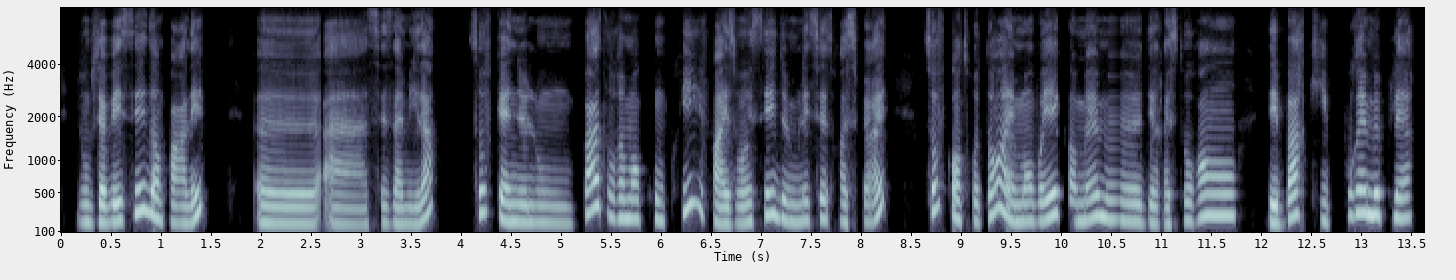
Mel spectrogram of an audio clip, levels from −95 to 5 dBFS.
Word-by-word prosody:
Donc 180 -1 -4
j'avais 180 0 +4
essayé 270 +10 +2
d'en 225 -7 +4
parler, 180 - -1 0.5
heu, 165 -1 +2
à 155 -1 -5
ces 170 +2 -9
amis-là, 165 - 0 0.3
sauf 270 +1 -2
qu'elles 190 -7 +3
ne 180 - +1
l'ont 170 -1 -5
pas 300 +6 +5
vraiment 215 -5 0
compris, 215 - -3
enfin, 185 - 0
elles 165 +1 -1
ont 170 - 0
essayé 215 +8 0
de 210 -4 0
me 180 -1 -3
laisser 190 +2 -3
prospérer, 185 - -3 0.4
sauf 285 +5 +1
qu'entre-temps 205 - 0
elles 185 -9 +3
m'envoyaient 190 +7 +3
quand 200 -2 -2
même, 215 +4 +2
heu, 185 -1 0
des 175 0 -3
restaurants, 215 +10 0 0.3
des 175 -1 +6
bars 225 +9 +2
qui 190 -2 -9
pourraient 260 +2 +3
me 245 -1 +7
plaire. 225 -2 -2
190 Hz, 170 wpm, -23 LUFS, 175-240 Hz, 0.5 s, me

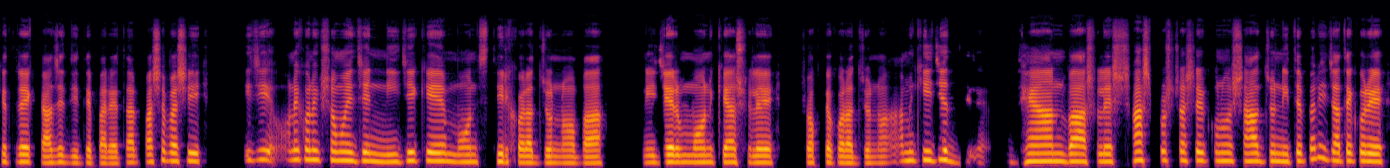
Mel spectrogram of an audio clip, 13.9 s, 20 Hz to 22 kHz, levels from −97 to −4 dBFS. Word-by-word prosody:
ক্ষেত্রে 175 -1 0 0.2
কাজে 155 +3 0
দিতে 150 +1 -3
পারে। 140 -1 0
তার 160 0 -1
পাশাপাশি 190 +1 0 0.5
এই 210 - -6
যে 225 - -2 0.2
অনেক, 225 +1 -1
অনেক 225 -1 +2
সময় 205 -1 +3
যে 200 - +4 0.2
নিজেকে 195 +3 +1 0.2
মন 170 0 0
স্থির 180 -2 -1
করার 155 -1 +2
জন্য 150 -1 -2 0.2
বা 145 0 +3 0.5
নিজের 165 +2 +4 0.2
মনকে 165 0 +1
আসলে 160 0 -1 0.4
শক্ত 155 0 -4
করার 150 -2 +1
জন্য 150 0 -5 0.2
আমি 200 +1 0
কি 220 - -3
এই - - -4
যে - - +6 0.2
ধ্য - - -20 0.5
ধ্যান 185 +1 +5
বা 185 - +7
আসলে 180 +1 -1 0.2
শ্বাস-প্রশ্বাসের 205 -1 -1
কোনো 195 0 -1
সাহায্য 190 -1 +2
নিতে 175 +2 +1
পারি? 255 +2 -1
যাতে 195 0 +3
করে 185 -2 +5
180 Hz, 170 wpm, -22 LUFS, 160-195 Hz, 0.5 s, বা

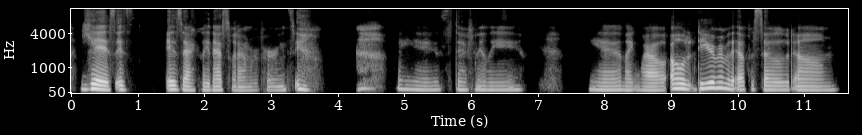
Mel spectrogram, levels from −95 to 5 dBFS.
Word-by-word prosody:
Yes, 165 -4 +7
it's 155 0 0 0.5
exactly, 145 -3 +1
that's 140 +1 -2
what 135 -1 -6
I'm 130 +1 -5
referring 135 +1 -8
to. 170 -3 +1 1.3
Yes, 155 -3 -6 0.2
definitely, 150 0 -6 1.0
yeah, 145 -2 -3
like, 140 0 -4
wow 140 0 0
oh, 185 -2 +6
do 190 +3 0
you 210 +2 +6
remember 215 -3 +4
the 165 - +1
episode, 145 -1 -1
um 140 0 -3
145 Hz, 105 wpm, -21 LUFS, 140-160 Hz, 1.3 s, Yes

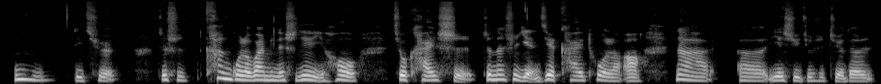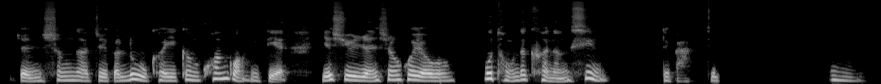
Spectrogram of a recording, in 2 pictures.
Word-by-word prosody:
嗯， 205 -4 +1 0.2
的 170 -1 -2
确。 170 +4 -4 0.4
就 220 - +2
是 195 -4 -6 0.2
看 290 -4 +3
过 225 -2 +6
了 195 -2 +7
外 210 0 +6
面 195 -1 +1
的 190 - +2
世 190 - -6
界 210 -1 +5
以 160 -3 0
后， 185 -1 +2 0.3
就 210 - +6
开 195 0 0
始 225 +3 -2
真 225 - +4
的 225 +1 +3
是 225 +1 0
眼 175 -4 +3
界 225 +1 +6
开 195 -1 -3
拓 190 0 +1
了 165 -1 0
啊。 160 0 +1 0.3
那， 200 -7 0 0.2
呃， 175 -2 -3
也 185 0 +2
许 180 -2 -2
就 170 +2 -6
是 170 0 -9
觉 - - -2
得 150 +1 0 0.3
人 155 +2 0
生 195 +3 -5
的 175 -3 -2
这 170 +1 -3
个 - - -1
路 200 +3 +2
可 185 +2 -3
以 175 0 +1
更 205 +1 -3
宽 265 +5 0
广 220 - -1
一 - - -7
点， 150 - -2 0.3
也 190 +3 +3
许 220 -1 0
人 180 -2 +3
生 215 +2 -1
会 220 -2 +3
有 170 0 +3 0.3
不 265 - +6
同 195 -8 -5
的 220 - 0
可 210 -1 -4
能 145 +3 -4
性， 240 -1 -1 0.5
对 - - -5
吧？ - - -16
就 - - -6 1.1
嗯。 180 -4 -8
190 Hz, 220 characters per minute, -20 LUFS, 170-215 Hz, 1.1 s, 了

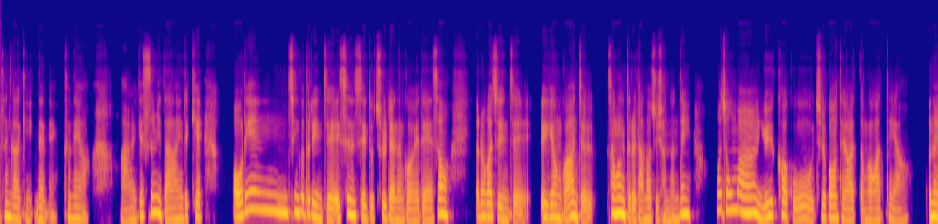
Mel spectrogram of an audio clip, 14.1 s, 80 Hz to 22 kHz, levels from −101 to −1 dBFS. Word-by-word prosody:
생각이 170 -6 -1
네네 175 +3 -5
드네요. 170 -2 -3 0.5
알겠습니다. 160 - -1
이렇게 180 +2 -2 0.5
어린 270 +1 +3
친구들이 230 -4 +2
인제 160 -1 0
SNS에 205 -1 +2
노출되는 160 -2 -1
거에 145 0 -3
대해서 200 +9 +1 0.4
여러 195 0 +1
가지 190 -3 +2
인제 130 -7 -3 0.2
의견과 185 +1 +3
인제 155 -7 0 0.2
상황들을 235 -3 +5
나눠 155 +2 -2
주셨는데 180 +7 0 0.4
어 275 - 0
정말 260 -5 +4
유익하고 175 -4 0
즐거운 180 -1 0
대화였던 150 -3 -4
것 150 - -1
같아요. 155 -1 -6 0.3
오늘 195 -1 +6
180 Hz, 330 characters per minute, -21 LUFS, 160-220 Hz, 0.5 s, 오늘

